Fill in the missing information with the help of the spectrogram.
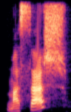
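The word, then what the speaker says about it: массаж: The letter j, which is a voiced consonant, is pronounced sh if it's the last letter of a word. Like in the words massage, Paris, and garage, for example.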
